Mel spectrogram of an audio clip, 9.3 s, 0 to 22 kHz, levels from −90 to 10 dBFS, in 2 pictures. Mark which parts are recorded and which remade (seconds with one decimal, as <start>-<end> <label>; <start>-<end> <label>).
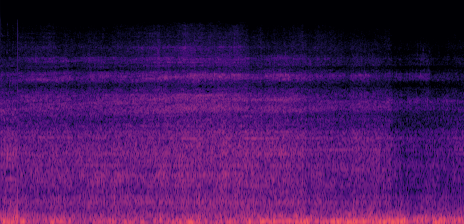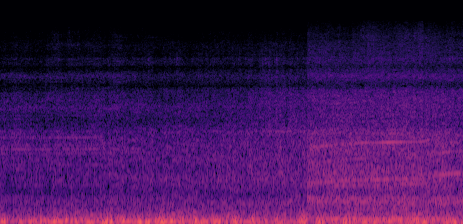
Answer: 0.0-9.3 recorded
